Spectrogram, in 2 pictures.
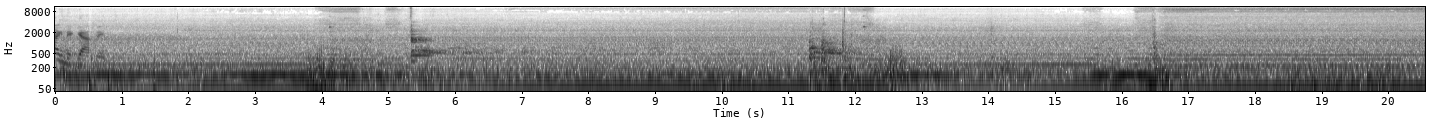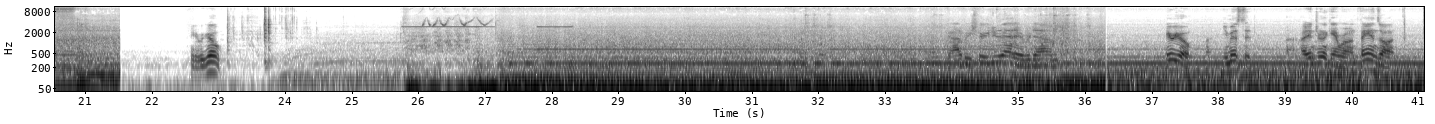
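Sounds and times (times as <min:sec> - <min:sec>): metallic clunks and knocks: 0:05.0 - 0:07.8, 0:11.3 - 0:14.4
diesel engine idling: 0:24.5 - 0:35.2.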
